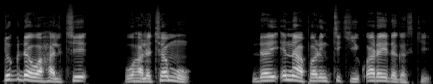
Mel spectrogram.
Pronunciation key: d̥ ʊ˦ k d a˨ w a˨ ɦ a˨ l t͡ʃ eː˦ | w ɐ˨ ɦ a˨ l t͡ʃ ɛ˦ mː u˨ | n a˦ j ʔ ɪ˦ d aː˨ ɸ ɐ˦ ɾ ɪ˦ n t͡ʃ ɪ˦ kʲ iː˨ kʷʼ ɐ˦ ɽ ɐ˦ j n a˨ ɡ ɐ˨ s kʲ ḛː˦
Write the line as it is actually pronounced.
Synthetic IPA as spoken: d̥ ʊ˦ k d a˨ w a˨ ɦ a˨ l t͡ʃ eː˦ | w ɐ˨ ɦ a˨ l t͡ʃ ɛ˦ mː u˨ | d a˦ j ʔ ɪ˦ n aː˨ ɸ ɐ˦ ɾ ɪ˦ n t͡ʃ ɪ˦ kʲ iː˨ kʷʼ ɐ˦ ɽ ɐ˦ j d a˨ ɡ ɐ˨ s kʲ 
